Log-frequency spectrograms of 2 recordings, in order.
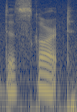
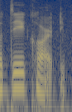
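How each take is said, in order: First: Descartes with the S sounded, des-KART; alternative pronunciation. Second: Descartes as day-KART, silent first S; alternative pronunciation. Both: Shown as a demonstration. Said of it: "how it is they pronounce his name".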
